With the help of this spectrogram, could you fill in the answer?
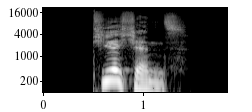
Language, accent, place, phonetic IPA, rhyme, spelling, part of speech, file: German, Germany, Berlin, [ˈtiːɐ̯çəns], -iːɐ̯çəns, Tierchens, noun, De-Tierchens.ogg
- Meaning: genitive of Tierchen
